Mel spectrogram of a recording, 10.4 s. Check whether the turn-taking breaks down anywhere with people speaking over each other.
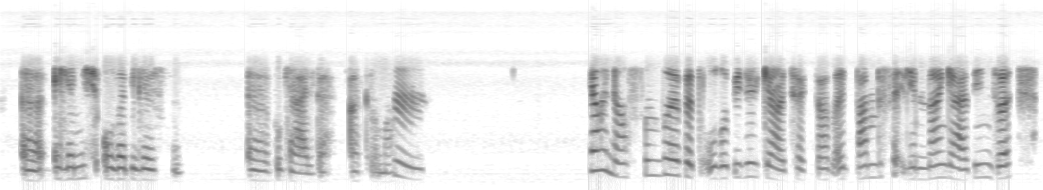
No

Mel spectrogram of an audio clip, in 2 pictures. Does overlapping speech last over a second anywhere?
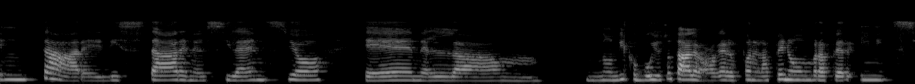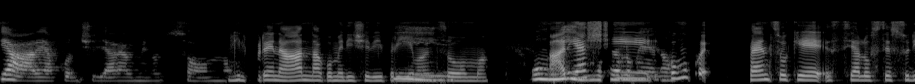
Yes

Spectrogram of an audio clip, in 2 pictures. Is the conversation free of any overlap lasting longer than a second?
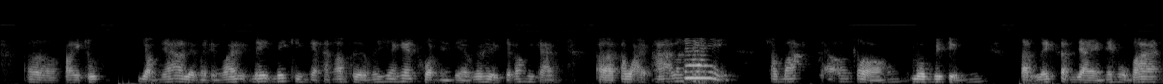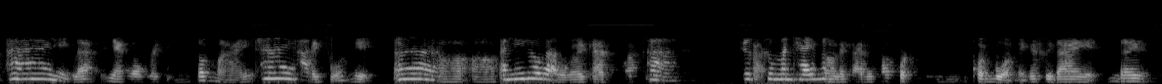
Yes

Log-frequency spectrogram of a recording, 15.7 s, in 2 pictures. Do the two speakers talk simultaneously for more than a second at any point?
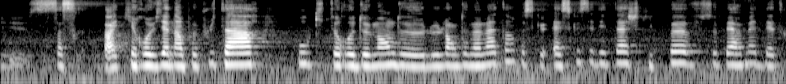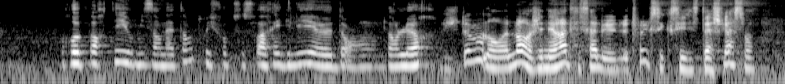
No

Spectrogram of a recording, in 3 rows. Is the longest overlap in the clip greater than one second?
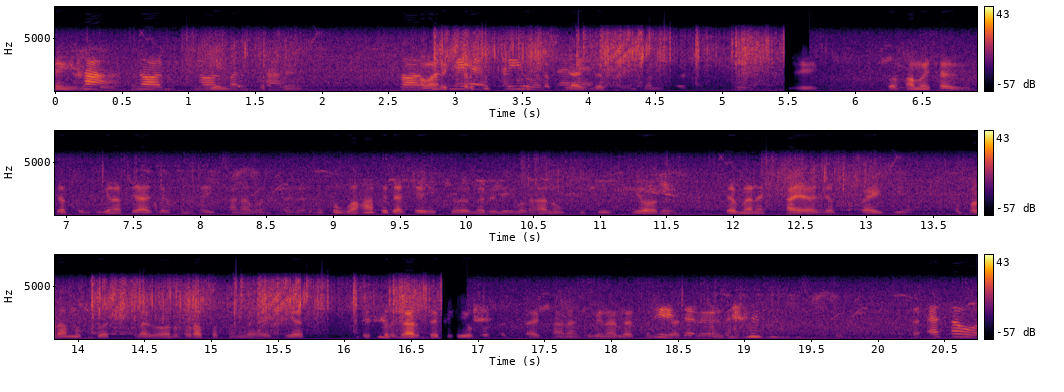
Yes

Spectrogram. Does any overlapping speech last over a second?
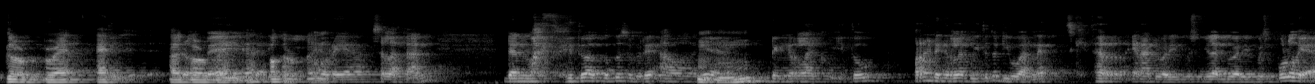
Yes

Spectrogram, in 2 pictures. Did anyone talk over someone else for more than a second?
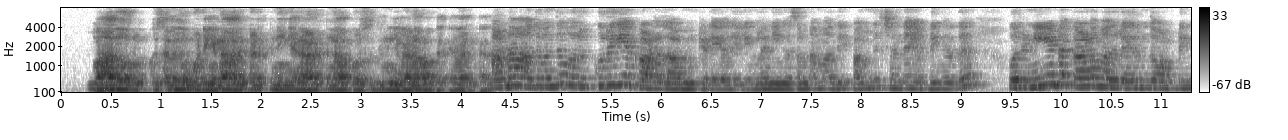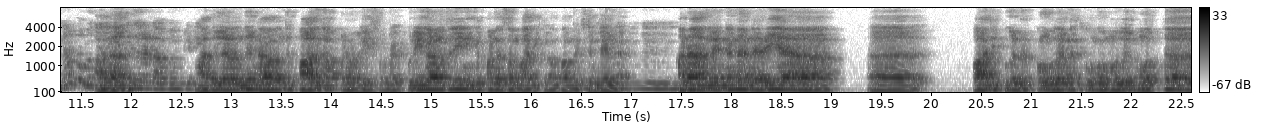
No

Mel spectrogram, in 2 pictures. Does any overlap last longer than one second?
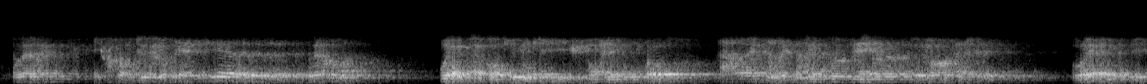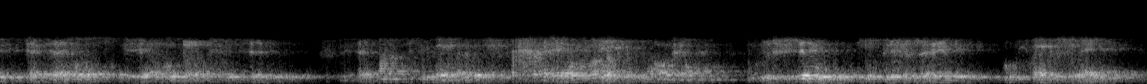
Yes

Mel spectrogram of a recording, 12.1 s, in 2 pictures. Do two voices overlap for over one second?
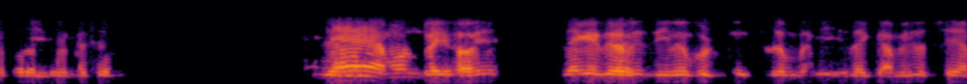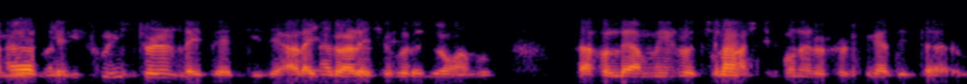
No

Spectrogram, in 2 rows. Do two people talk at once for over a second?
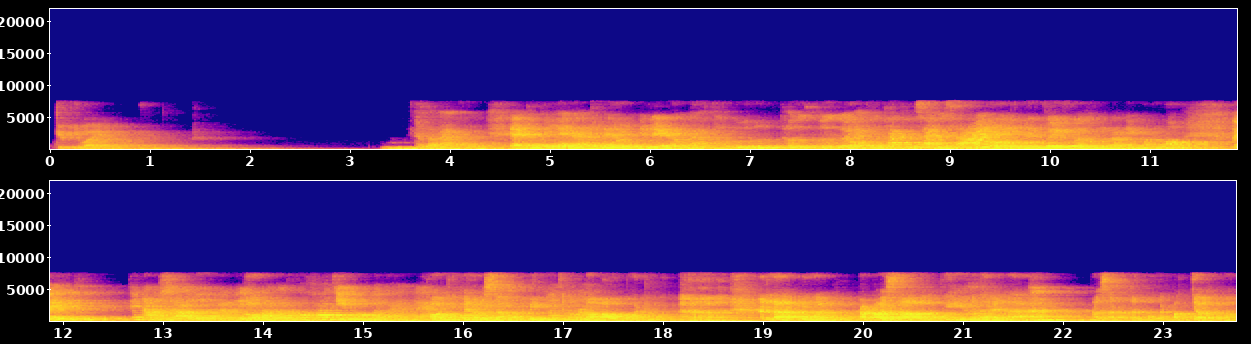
Yes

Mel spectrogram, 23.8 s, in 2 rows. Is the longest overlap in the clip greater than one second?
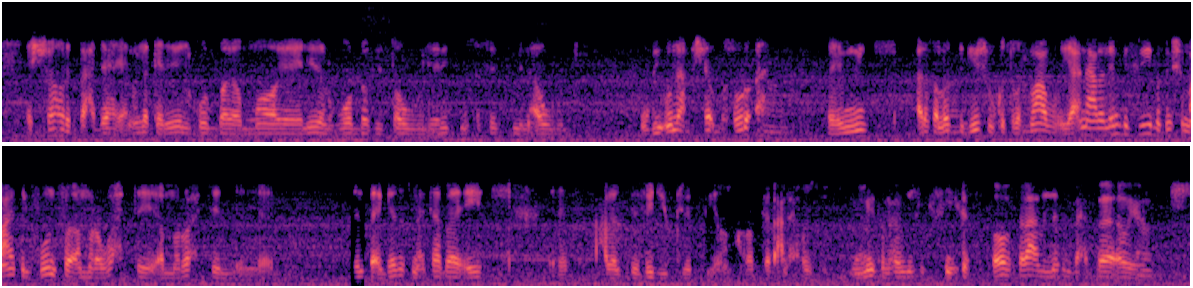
No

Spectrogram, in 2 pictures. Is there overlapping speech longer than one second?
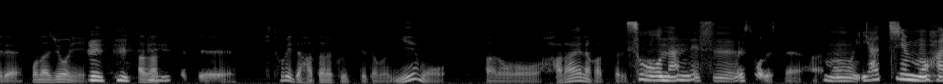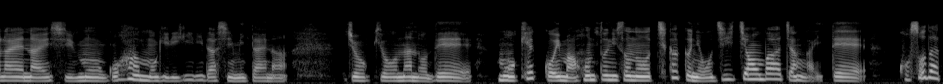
No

